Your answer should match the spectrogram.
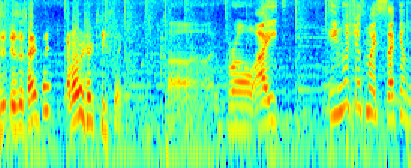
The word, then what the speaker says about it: tiefling: He's It's a he's a tiefling. tiefling. Yeah. Is it tiefling? I've always heard tiefling.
